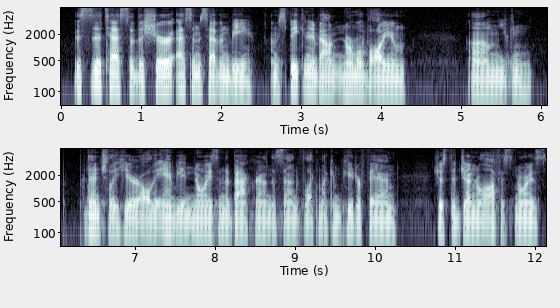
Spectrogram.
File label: SM7B Test Untreated Mono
